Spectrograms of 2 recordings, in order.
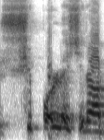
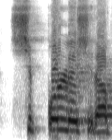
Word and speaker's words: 쉿볼렛: 만일 아니라 하면 그에게 이르기를 쉿볼렛이라 발음하라 하여 에브라임 사람이 그렇게 바로 말하지 못하고 십볼렛이라 발음하면 길르앗 사람이 곧 그를 잡아서 요단강 나루턱에서 죽였더라.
